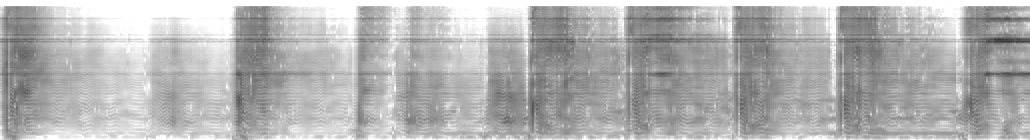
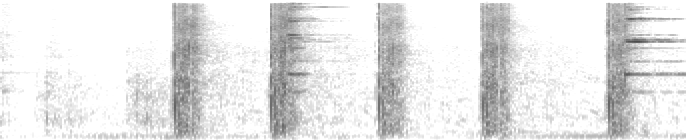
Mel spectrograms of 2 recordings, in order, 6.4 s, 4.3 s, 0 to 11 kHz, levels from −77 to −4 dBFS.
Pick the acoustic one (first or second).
second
